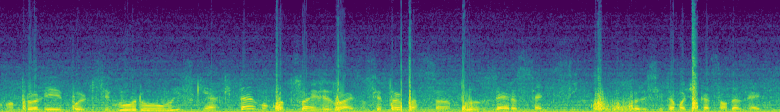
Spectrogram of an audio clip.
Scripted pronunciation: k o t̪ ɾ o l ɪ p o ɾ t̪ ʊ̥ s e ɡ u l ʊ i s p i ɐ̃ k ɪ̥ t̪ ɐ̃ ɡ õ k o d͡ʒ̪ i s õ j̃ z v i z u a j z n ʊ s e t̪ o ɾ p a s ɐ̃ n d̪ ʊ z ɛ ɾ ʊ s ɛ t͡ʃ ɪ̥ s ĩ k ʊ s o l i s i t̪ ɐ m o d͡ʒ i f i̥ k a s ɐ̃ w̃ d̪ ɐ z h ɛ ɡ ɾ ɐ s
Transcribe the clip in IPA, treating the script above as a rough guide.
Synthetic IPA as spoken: k õ t̪ ɾ o l ɪ p o ɾ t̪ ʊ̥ s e ɡ u ɾ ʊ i s k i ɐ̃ k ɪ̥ t̪ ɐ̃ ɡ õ k õ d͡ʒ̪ i s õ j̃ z v i z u a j z n ʊ s e t̪ o ɾ p a s ɐ̃ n d̪ ʊ z ɛ ɾ ʊ s ɛ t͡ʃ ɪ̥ s ĩ k ʊ s o l i s i t̪ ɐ m o d͡ʒ i f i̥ k a s ɐ̃ w̃ d̪ ɐ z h ɛ ɡ ɾ ɐ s

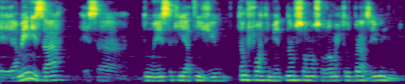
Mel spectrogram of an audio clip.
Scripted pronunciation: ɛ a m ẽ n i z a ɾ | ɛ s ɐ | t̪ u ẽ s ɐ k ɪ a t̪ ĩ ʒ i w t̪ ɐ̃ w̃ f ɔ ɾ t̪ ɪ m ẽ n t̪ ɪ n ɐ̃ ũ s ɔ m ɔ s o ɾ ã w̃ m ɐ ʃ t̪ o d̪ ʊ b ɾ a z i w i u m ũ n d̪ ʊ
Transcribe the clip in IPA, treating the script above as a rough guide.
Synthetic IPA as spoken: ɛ a m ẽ n i z a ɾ | ɛ s ɐ | d̪ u ẽ s ɐ k ɪ a t̪ ĩ ʒ i w t̪ ɐ̃ w̃ f ɔ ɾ t̪ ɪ m ẽ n t̪ ɪ n ɐ̃ w̃ s ɔ m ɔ s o ɾ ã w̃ m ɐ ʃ t̪ o d̪ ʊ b ɾ a z i w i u m ũ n d̪ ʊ

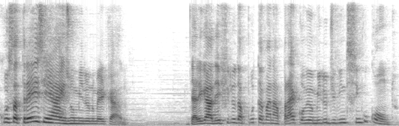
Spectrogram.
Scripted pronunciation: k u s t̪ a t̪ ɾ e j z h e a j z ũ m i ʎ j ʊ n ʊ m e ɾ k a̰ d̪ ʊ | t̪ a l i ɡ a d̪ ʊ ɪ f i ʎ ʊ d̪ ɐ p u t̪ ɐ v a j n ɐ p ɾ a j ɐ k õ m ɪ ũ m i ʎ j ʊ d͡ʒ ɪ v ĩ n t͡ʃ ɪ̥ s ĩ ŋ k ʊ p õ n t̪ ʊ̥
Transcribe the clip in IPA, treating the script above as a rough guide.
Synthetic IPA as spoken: k u s t̪ ɐ t̪ ɾ e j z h e a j z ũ m i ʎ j ʊ n ʊ m e ɾ k a̰ d̪ ʊ | t̪ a l i ɡ a d̪ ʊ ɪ f i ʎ ʊ d̪ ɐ p u t̪ ɐ v a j n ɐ p ɾ a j ɐ k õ m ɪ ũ m i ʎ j ʊ d͡ʒ ɪ v ĩ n t͡ʃ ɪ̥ s ĩ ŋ k ʊ k õ n t̪ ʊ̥

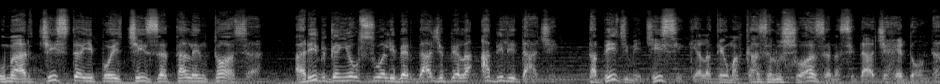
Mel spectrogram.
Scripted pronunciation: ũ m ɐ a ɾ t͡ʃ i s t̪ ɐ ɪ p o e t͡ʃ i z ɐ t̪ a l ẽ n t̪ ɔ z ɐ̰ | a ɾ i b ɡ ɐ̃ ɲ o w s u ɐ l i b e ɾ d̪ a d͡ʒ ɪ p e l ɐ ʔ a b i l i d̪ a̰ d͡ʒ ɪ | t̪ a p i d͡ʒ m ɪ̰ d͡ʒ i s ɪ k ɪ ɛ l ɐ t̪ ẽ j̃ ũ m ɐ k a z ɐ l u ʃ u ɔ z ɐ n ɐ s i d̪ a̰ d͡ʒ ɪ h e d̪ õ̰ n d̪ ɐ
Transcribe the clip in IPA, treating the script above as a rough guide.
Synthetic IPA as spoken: ũ m ɐ a ɾ t͡ʃ i s t̪ ɐ ɪ p o e t͡ʃ i z ɐ t̪ a l ẽ n t̪ ɔ z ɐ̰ | a ɾ i b ɡ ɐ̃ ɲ o w s u ɐ l i b e ɾ d̪ a d͡ʒ ɪ p e l ɐ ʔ a b i l i d̪ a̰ d͡ʒ ɪ | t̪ a b i d͡ʒ m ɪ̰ d͡ʒ i s ɪ k ɪ ɛ l ɐ t̪ ẽ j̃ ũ m ɐ k a z ɐ l u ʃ u ɔ z ɐ n ɐ s i d̪ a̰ d͡ʒ ɪ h e d̪ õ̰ n d̪ ɐ

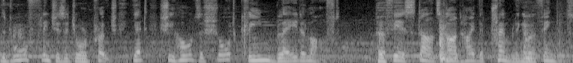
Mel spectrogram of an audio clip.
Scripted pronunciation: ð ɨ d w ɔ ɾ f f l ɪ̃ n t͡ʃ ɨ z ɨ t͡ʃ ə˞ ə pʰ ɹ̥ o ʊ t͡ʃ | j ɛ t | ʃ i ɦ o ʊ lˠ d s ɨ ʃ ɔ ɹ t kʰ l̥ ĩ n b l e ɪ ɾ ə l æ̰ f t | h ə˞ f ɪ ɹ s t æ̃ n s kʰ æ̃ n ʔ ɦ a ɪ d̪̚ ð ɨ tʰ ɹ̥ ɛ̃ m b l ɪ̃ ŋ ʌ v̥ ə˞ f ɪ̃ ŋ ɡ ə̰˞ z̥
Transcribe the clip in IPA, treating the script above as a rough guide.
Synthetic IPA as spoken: ð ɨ d w ɔ ɹ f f l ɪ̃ n t͡ʃ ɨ z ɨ t͡ʃ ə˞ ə pʰ ɹ̥ o ʊ t͡ʃ | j ɛ t | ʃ i ɦ o ʊ lˠ d z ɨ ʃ ɔ ɹ t kʰ l̥ ĩ n b l e ɪ ɾ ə l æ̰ f t | h ə˞ f ɪ ɹ s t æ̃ n s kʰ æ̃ n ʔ ɦ a ɪ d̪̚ ð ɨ tʰ ɹ̥ ɛ̃ m b l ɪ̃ ŋ ʌ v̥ ə˞ f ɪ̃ ŋ ɡ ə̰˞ z̥

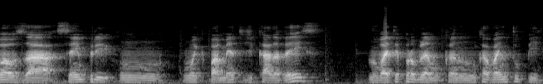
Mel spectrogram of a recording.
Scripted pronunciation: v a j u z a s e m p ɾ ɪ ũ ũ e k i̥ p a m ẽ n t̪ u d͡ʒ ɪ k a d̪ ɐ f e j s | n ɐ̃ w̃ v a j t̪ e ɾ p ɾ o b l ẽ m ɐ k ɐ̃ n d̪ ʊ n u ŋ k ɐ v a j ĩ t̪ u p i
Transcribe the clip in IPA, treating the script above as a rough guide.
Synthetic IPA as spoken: v a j u z a s ẽ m p ɾ ɪ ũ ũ e k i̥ p a m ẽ n t̪ ʊ d͡ʒ ɪ k a d̪ ɐ v e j s | n ɐ̃ w̃ v a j t̪ e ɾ p ɾ o b l ẽ m ɐ k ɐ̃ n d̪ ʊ n ũ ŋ k ɐ v a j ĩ t̪ u p i

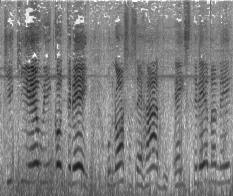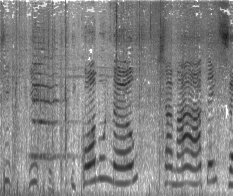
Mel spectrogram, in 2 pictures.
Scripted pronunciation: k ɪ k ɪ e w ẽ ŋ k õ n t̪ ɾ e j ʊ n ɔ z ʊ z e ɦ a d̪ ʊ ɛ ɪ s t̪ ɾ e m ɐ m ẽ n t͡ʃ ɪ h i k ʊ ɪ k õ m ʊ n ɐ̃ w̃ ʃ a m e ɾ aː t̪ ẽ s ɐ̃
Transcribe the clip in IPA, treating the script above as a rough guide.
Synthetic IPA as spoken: k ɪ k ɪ e w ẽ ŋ k õ n t̪ ɾ e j ʊ n ɔ s ʊ s e ɦ a d̪ ʊ ɛ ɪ s t̪ ɾ e m ɐ m ẽ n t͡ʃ ɪ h i k ʊ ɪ k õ m ʊ n ɐ̃ w̃ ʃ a m a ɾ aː t̪ ẽ s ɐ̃

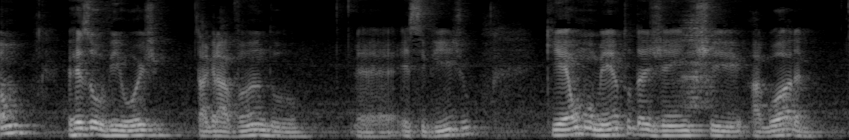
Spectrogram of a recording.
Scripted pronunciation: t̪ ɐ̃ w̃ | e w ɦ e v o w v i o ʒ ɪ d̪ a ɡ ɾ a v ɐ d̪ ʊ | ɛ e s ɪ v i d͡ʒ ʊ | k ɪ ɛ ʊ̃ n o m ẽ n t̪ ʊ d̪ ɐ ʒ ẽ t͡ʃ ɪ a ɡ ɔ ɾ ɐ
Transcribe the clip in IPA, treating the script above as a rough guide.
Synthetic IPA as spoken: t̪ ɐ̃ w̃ | e w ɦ e z o w v i o ʒ ɪ t̪ a ɡ ɾ a v ɐ̃ d̪ ʊ | ɛ e s ɪ v i d͡ʒ ʊ | k ɪ ɛ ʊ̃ m o m ẽ n t̪ ʊ d̪ ɐ ʒ ẽ t͡ʃ ɪ a ɡ ɔ ɾ ɐ

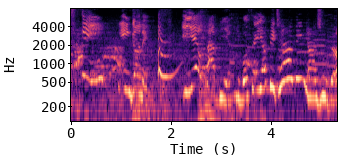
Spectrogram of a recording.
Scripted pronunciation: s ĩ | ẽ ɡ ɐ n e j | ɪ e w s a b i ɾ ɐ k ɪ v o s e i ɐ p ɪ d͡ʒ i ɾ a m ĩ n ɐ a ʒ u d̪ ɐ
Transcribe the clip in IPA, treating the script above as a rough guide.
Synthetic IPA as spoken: s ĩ | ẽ ɡ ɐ n e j | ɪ e w s a b i ɐ k ɪ v o s e i ɐ p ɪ d͡ʒ i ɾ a m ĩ ɲ ɐ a ʒ u d̪ ɐ

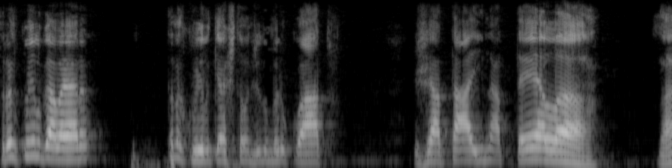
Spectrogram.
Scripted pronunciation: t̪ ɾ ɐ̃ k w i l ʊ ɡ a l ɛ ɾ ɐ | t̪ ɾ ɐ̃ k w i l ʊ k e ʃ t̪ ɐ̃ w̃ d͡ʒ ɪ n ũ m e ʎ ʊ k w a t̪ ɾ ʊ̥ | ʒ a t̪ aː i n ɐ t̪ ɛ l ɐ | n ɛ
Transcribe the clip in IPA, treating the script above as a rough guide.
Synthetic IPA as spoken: t̪ ɾ ɐ̃ k w i l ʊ ɡ a l ɛ ɾ ɐ | t̪ ɾ ɐ̃ k w i l ʊ k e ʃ t̪ ɐ̃ w̃ d͡ʒ ɪ n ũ m e ɾ ʊ k w a t̪ ɾ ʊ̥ | ʒ a t̪ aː i n ɐ t̪ ɛ l ɐ | n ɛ

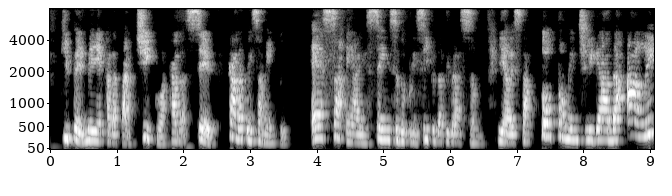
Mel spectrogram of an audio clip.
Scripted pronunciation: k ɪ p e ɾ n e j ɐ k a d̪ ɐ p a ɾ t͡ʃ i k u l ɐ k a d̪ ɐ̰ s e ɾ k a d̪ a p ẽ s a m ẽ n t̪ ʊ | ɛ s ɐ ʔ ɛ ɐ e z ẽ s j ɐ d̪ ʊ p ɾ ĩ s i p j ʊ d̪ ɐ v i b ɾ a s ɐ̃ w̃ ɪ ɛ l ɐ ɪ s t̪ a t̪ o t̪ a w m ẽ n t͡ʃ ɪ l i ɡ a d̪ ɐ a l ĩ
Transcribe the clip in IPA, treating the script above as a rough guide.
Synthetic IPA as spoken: k ɪ p e ɾ m e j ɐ k a d̪ ɐ p a ɾ t͡ʃ i k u l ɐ k a d̪ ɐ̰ s e ɾ k a d̪ ɐ p ẽ s a m ẽ n t̪ ʊ | ɛ s ɐ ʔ ɛ ɐ e s ẽ s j ɐ d̪ ʊ p ɾ ĩ s i p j ʊ d̪ ɐ v i b ɾ a s ɐ̃ w̃ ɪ ɛ l ɐ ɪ s t̪ a t̪ o t̪ a w m ẽ n t͡ʃ ɪ l i ɡ a d̪ ɐ a l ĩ

